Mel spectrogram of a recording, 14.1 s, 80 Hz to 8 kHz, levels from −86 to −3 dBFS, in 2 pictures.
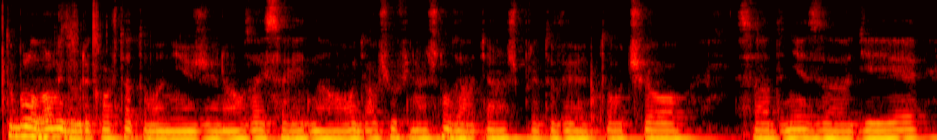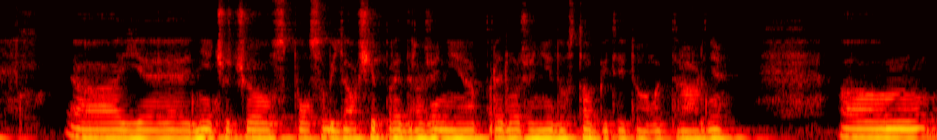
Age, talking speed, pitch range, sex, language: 30-49, 130 wpm, 115-130 Hz, male, Slovak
